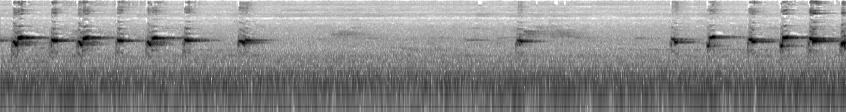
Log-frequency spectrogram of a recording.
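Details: Yellow-vented bulbul in long ngalas-style song, intended to draw replies from other bulbuls. A quick burst of bubbly whistled notes is followed by nearly four quiet seconds with one lone note, then another rapid run.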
